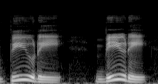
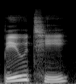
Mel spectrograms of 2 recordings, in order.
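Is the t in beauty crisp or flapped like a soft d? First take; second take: flapped; crisp. First: The t is voiced, like a quick soft d. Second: The t is a crisp, clear t sound. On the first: This is the reading at normal speaking speed. "常速更多是读beauty，读快之后这个t 会浊化" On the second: This is the careful single-word reading. "你看我读单词是读成beauty"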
